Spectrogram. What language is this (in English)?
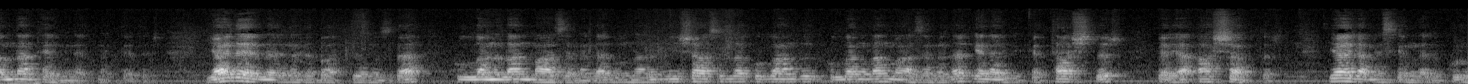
Turkish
